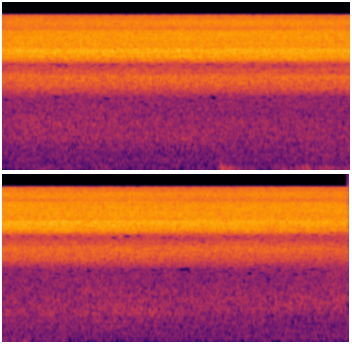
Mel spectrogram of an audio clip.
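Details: Loud, constant cicada chorus in an olive grove in the lower Sierra Llana beside a town, cloudy during a very hot week; a flat, high sizzling buzz without pause, plus a couple of soft low thumps.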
